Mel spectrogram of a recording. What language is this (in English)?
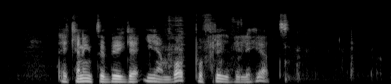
Swedish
